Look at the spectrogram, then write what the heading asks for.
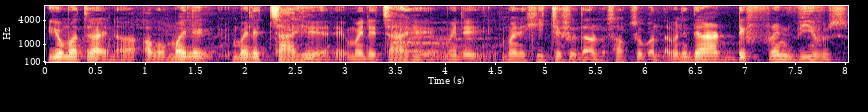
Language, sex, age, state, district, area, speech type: Nepali, male, 30-45, West Bengal, Darjeeling, rural, spontaneous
